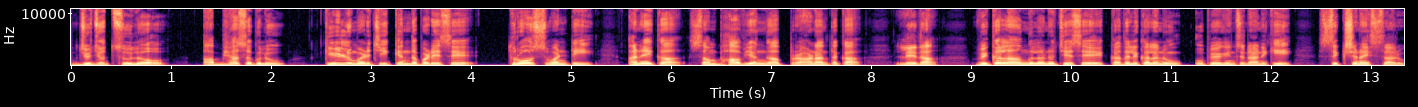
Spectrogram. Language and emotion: Telugu, neutral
